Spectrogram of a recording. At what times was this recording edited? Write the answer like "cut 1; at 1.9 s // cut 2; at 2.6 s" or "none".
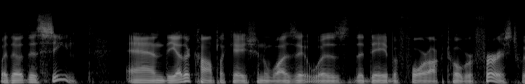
none

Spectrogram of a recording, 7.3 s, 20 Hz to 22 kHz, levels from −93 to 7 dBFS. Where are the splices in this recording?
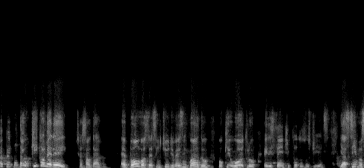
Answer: none

